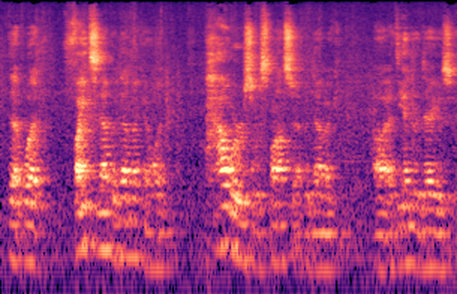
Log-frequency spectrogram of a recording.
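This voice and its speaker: A man's voice: mid-range voice, darkish tone, slight background noise. Earnest man in an echoey hall. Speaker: panelist. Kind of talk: panel remarks. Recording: echoey hall, voice picked up from far off.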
